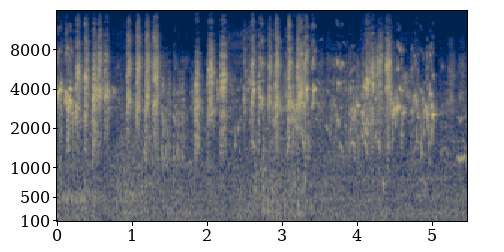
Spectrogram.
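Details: Young budgerigars, hatched last year, newly released into an outdoor aviary at the start of the season, chattering as a group: dense bursts of scratchy, high chirps and warbles rising and falling in pulses every half second or so.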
